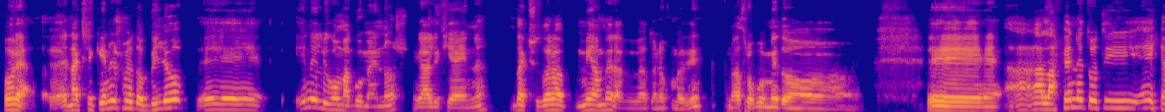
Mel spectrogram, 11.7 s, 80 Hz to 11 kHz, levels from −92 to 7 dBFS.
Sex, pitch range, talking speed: male, 125-190 Hz, 140 wpm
